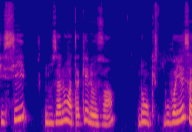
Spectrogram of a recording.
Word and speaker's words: vingt: Donc ici, nous allons attaquer le 20. Donc, vous voyez, ça s'écrit 20, V-I-N-G-T, mais en réalité, ça se prononce 20, comme le vin français, vous savez, le vin qu'on boit, la boisson.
